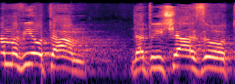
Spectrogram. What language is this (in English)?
Hebrew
